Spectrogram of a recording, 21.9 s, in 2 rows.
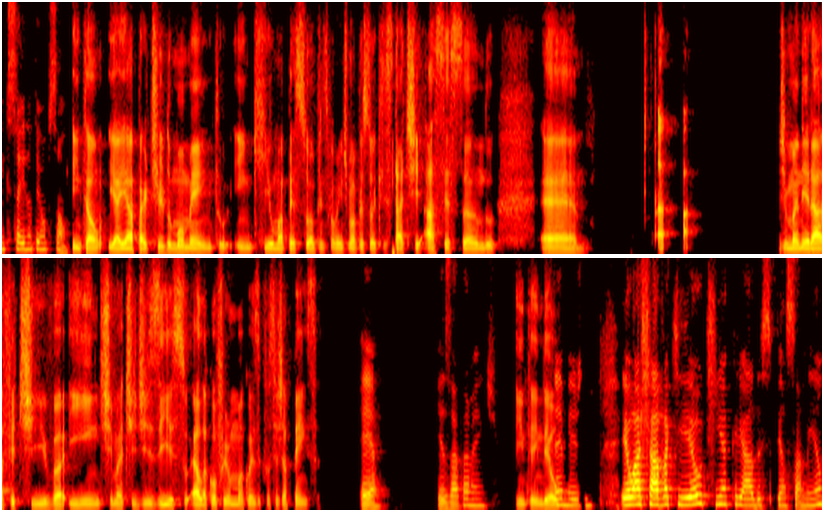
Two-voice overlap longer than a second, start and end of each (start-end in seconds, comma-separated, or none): none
